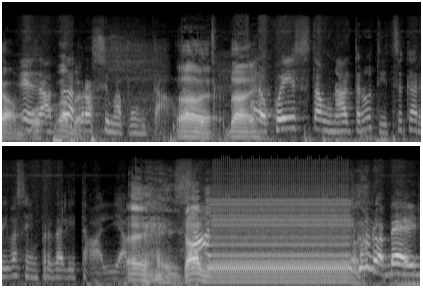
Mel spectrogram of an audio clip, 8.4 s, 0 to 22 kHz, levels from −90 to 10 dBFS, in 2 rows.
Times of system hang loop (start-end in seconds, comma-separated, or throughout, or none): 6.30-7.66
